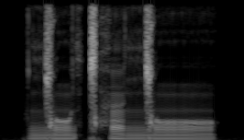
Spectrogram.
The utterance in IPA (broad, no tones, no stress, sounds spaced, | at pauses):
ŋ͡ǀ õ ǀʰ æ̃ ŋ͡ǀ õ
